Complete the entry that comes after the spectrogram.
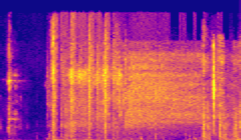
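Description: USP pistol shots crack in a Counter-Strike match, several sharp, close reports in quick irregular succession over a busy background of game noise.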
